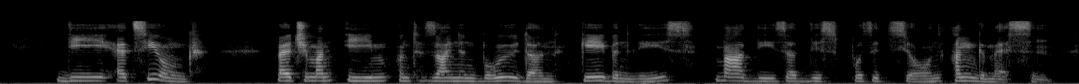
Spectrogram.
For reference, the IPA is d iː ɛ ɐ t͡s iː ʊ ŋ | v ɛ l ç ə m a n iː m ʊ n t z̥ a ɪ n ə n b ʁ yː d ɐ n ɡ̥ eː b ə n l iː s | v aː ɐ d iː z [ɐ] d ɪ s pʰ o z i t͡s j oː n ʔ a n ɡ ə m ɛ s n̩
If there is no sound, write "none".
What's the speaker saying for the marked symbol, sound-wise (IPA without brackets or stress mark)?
ɐ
